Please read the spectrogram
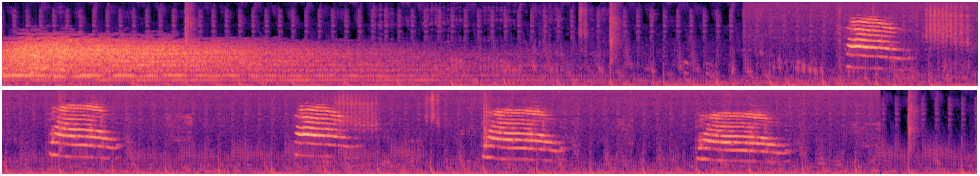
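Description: A cat meows repeatedly, a long drawn-out wail at first, then five short, clear meows spaced about two seconds apart, fairly loud over a low background rumble.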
